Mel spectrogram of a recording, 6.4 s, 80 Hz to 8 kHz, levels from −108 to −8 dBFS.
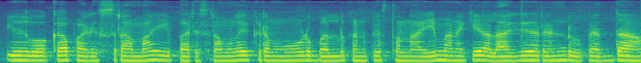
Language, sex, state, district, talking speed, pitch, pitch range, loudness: Telugu, female, Andhra Pradesh, Chittoor, 140 wpm, 165 Hz, 155-170 Hz, -17 LUFS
